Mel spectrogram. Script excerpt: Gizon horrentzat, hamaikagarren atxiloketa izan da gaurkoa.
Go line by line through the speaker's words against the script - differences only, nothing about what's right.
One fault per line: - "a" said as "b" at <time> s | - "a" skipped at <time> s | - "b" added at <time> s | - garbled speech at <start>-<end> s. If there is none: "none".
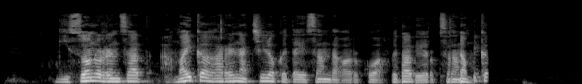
- garbled speech at 3.9-4.9 s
